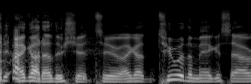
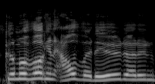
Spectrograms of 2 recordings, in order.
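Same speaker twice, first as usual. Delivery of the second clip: mock alpha boast; 8 semitones higher, 4 dB louder than usual.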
